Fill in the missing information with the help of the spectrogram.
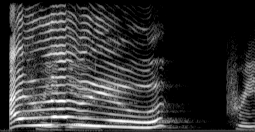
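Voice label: Female Love You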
